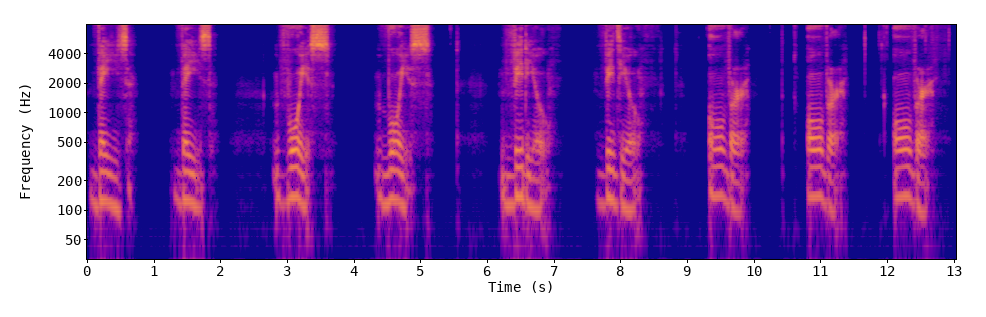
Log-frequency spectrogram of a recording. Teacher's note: V tovushiga qarasangiz, bu yoqda aynan yuqori tishlar pastki labga tegganda hosil bo'lyapti. Makhraj deymiz, tovush chiqayotgan joyi.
